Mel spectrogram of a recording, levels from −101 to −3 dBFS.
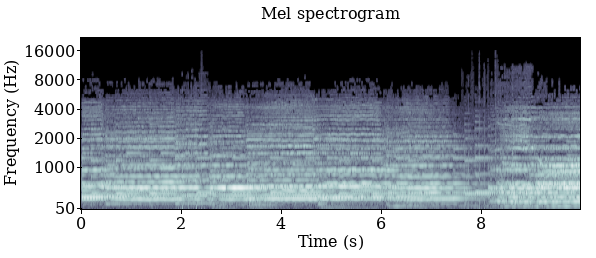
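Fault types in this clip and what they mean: Processor overload crackle: at 1.93–2.46 s and 7.71–8.62 s the music tears into gritty crackle as the processor misses deadline after deadline on tiny buffers, which fits buffers of under a millisecond. Each miss leaves a hard-edged silent gap, and the second burst runs longer.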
